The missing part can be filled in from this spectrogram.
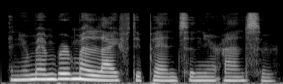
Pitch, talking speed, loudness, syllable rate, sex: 200 Hz, 170 wpm, -14 LUFS, 4.6 syllables/s, female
